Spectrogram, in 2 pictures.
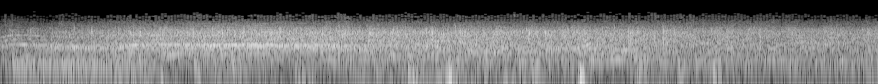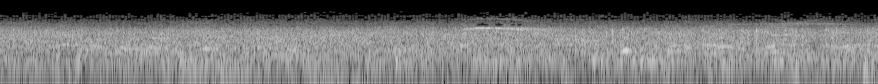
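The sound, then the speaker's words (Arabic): An audience applauds a female romantic singer at a live show. Dense clapping stays steady and loud for the whole stretch without a break. “هذه العاصفة سيداتي وسادتي من التصفيق يقابل جمهور الحاضرين هنا، يقابل المطربة العاطفية،”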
